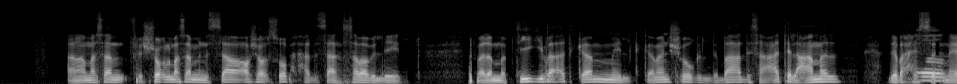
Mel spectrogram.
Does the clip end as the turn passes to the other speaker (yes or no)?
no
